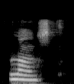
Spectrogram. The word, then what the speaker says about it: launched: line okay this uh this word class will have a Ed ending that's that sounds like a t okay so when we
